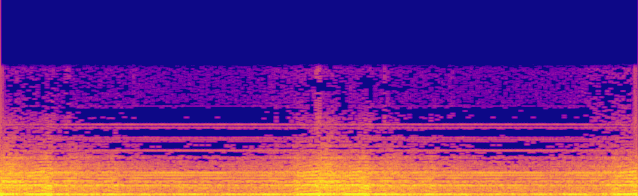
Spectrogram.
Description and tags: memexikontetrapluck HFRMX
Yeah, it's so screwed up you can barely tell it was from that sample. That ringing in the back is a stretched and pitched piece of the same sample. I was trying to make a dub loop, but this is what I got. Really freaky.
creepy, remix, bizzare, weird, experimental, strange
